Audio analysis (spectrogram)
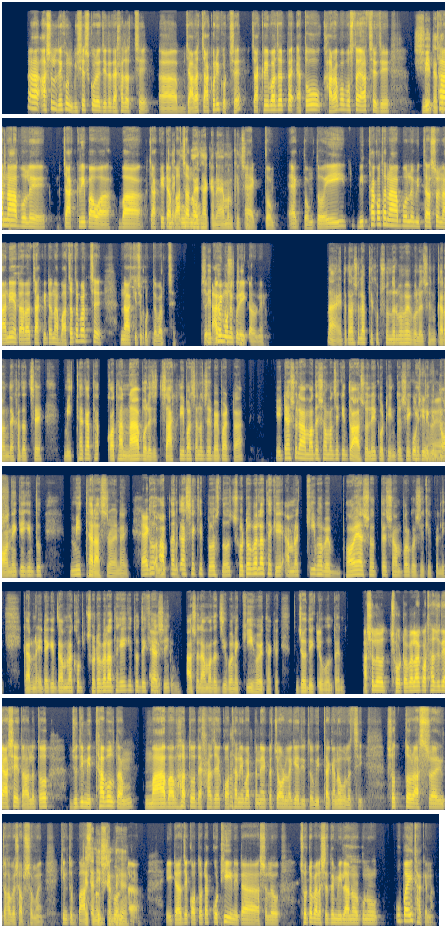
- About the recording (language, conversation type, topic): Bengali, podcast, ভয় কাটিয়ে সত্য কথা বলা কীভাবে সহজ করা যায়?
- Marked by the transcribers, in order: horn; chuckle; scoff; chuckle; other background noise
